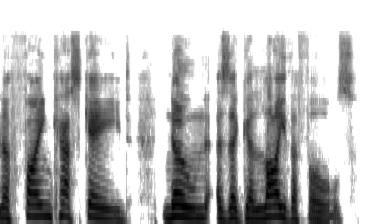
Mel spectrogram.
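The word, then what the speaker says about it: Golitha: river tumbles in a fine Cascade known as a glia Falls pronounce the galtha um is derived from the Cornish word for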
